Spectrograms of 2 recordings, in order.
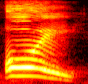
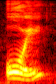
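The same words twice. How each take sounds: First: It is said in a loud voice. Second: It is said at a normal volume.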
